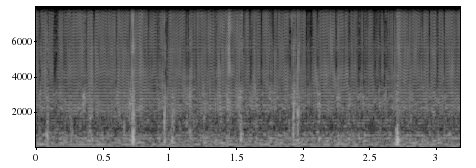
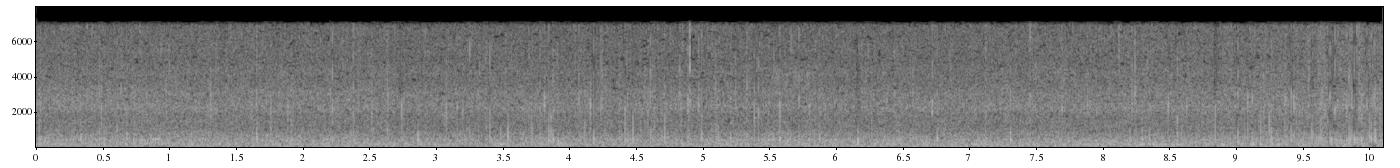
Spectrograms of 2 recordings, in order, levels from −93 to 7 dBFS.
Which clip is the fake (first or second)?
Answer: first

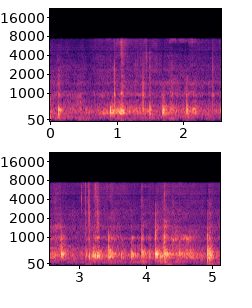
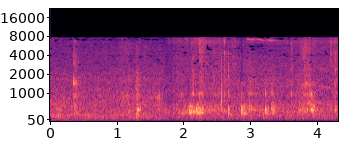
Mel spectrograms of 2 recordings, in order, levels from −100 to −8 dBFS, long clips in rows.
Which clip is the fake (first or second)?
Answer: first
